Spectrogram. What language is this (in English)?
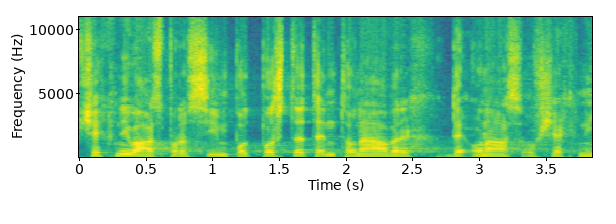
Czech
